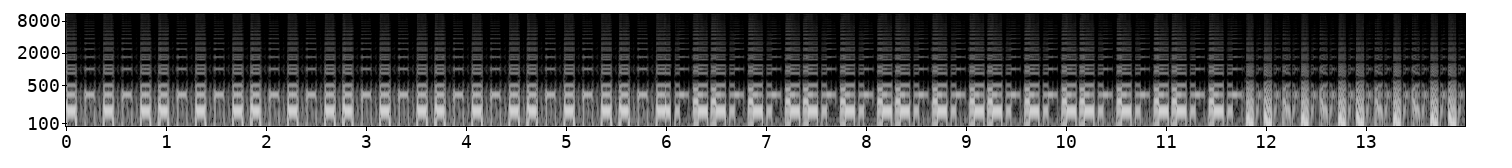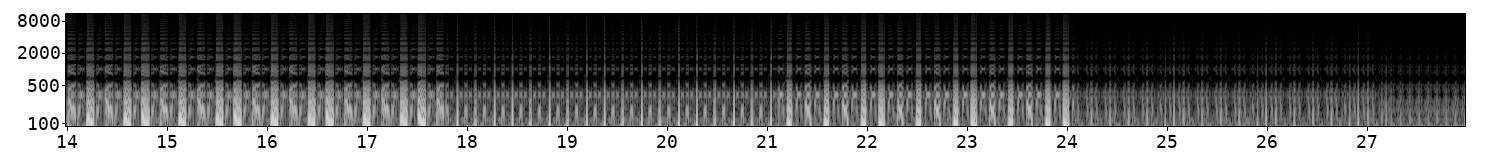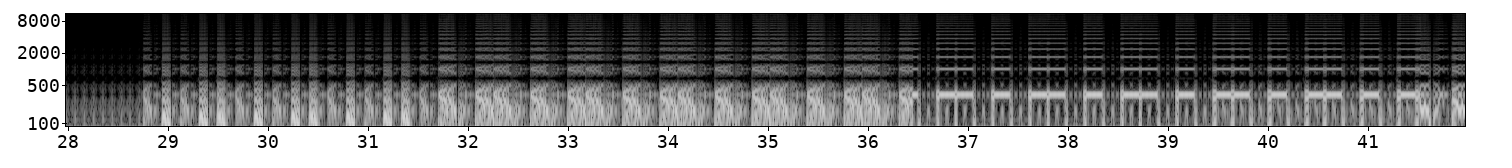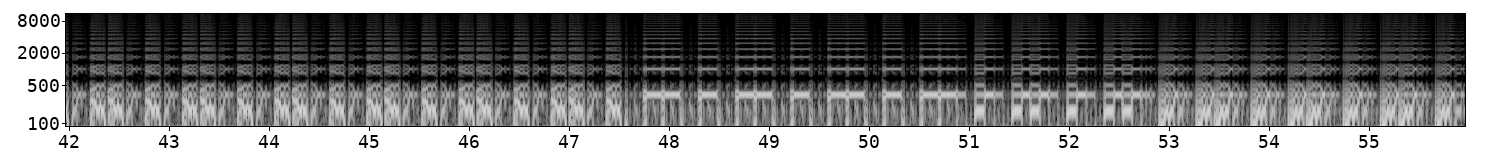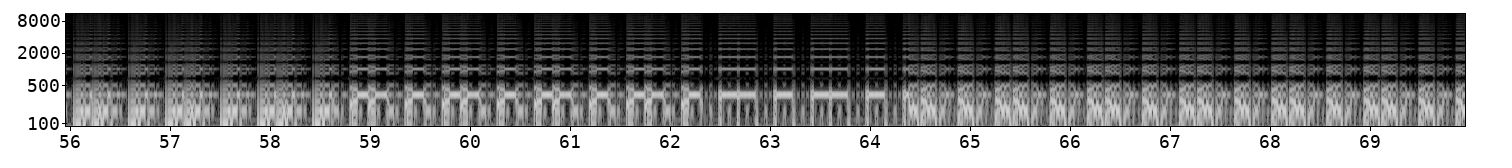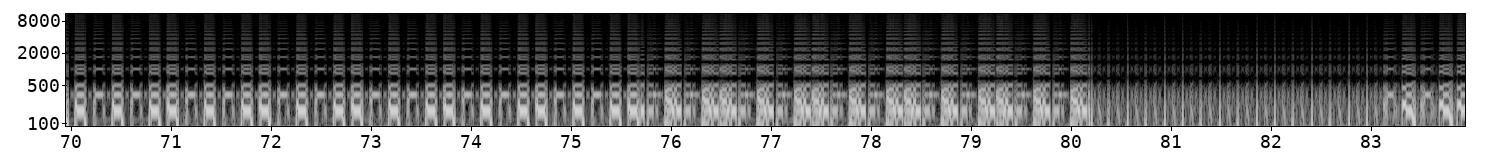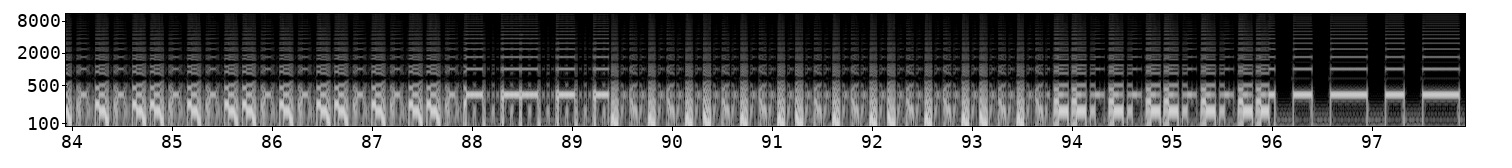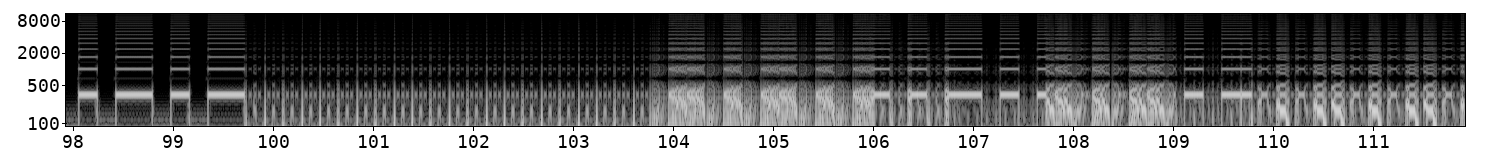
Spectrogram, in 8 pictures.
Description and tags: This is a complex couple of seconds that I got out of BitWiz. You can probably take a few seconds out here and there to get a bizarre bit of high-paced music together. Thanks!
rave, bitwiz, 8bit, glitch, idm, dance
